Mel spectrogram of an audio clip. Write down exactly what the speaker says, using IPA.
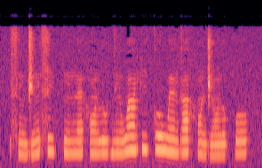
s ĩ˨ d͡ʒ ĩ˨˦ s i˦ k ĩ˧ n ɛ̃˧ h ɔ̃˧ l u˧ d ĩ˧ w ã˦ k i˦ k o˦ w ɛ̃˦ ɡ a˦ h ɔ̃˧ d͡ʒ ɔ̃˨ l o˨˦ k͡p o˦

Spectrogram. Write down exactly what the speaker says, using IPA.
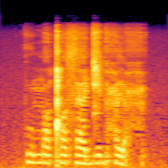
k u m ɒ ǃ ɒ s æ d͡ʑ e ɡ i ħ e ħ

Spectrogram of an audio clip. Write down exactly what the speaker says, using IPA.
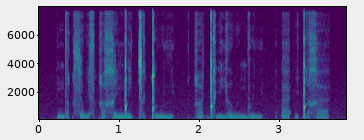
n d a q s u w i s q ʌ χ i ŋ͡ǃ i lʲ ǀ ʌ ǃ u lʲ | q a ǃʼ i j ʌ w ɯ ŋ ɡ u lʲ | ʔ a ʔ i ǃ ɯ χ a

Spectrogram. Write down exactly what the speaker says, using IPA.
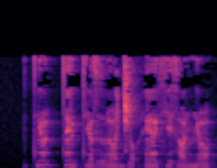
tʲ õ tː ɛ̃ lʲ tʲ ɔ z r õ ə̯ d͡ʑ o h ẽ ə̯ sʲ e z ɔ̃ nʲ õ

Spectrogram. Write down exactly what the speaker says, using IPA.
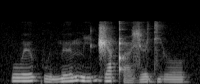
w ø˧˥ kʷ i˩ m ø˧˥ m i˧˥ d͡ʒ i˧˥ qʼ ø˩ z ø˧ tʲ oː˧

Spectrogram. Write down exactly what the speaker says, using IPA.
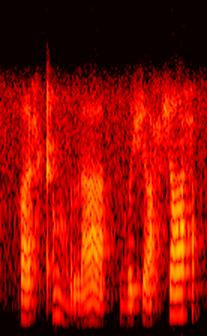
q i˨˩˦ ħ kʼ ɑ̤˥˩ r a˩˧˩ | t ɔ̤˩ ʊ̯ ʃ ʌ˨˩˦ ħ ʃ ɑ˥ ħ

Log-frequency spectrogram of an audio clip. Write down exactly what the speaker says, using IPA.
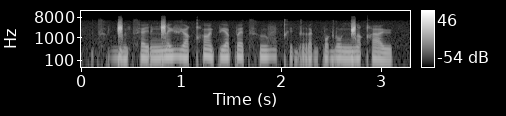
t͡sʰ ə ɡ͡ǁ ə̃ t͡sʰ ɛ i̯ ɾ ə ŋ͡ǁ e vʲ o i̯ qʰ ũ i̯ pʲ a p ɛ t͡sʰ ɯ v o kʰ e ɡ r a ɡ p ʌ ɡ ɾ o u̯ ŋ͡ǁ ɯ qʰ e y̯

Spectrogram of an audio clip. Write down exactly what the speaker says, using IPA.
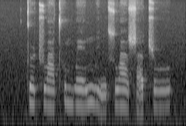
t̪ u˧˥ ʈ͡ʂ w ä˧˥ t̪ʰ u˧ m w e˧˥ ɪ̯ m ḭ˨˩ ŋ s w ä˥˩ ʂ ä̰˨˩ ʈ͡ʂ u˥

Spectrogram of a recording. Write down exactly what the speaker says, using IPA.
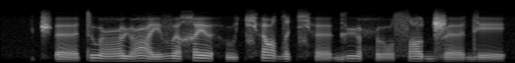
t͡ʃʼ ɜ˧˩˧ t u˦˨ ʕ ʉ˧˩˧ ʕ e˩˧ v ə˧˩˧ χ e˦˨ ə̯ h u˩˧ t͡ɕʰ ɜ˦˨ dˤ ə˦˨ t͡ɕʰ ɜ˩˧ ɡ ʉ˦˨ ħ u˩˧ sˤ ɜ˦ ɖ͡ʐ ɜ˧˩˧ d e˦˨

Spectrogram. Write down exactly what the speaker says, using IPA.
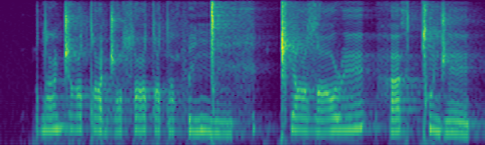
dˤ ẽ ɭ d͡ʒ ɑ̤ ɐ̯ tˤ ɛ d͡ʒ u sˤ y ɐ̯ tˤ ø tˤ ĩ f i ŋ͡ǀ i x | ǁ i ɐ̯ zˤ e ɹ ẽ | h a x ǀ ũ d͡ʒ ẽ

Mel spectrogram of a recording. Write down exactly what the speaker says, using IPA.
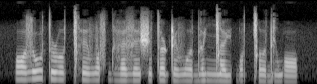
ɔ z u t ɹ ɤ ǀʰ e v ɔ s dʱ ɛ z e ʃ e t œ ʈ e v ɤ d ə j ŋ͡ǀ ɛ j ɓ ɔ ǀ ɤ d i w ɔ

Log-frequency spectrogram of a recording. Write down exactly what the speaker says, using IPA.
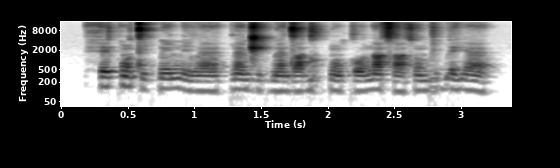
h e˦ k ũ˦˨ t i˨ k͡p ĩ˧ n i˨ l ɛ̃˧ | ɾ ɛ̃˧ d͡ʒ i˨ ɡ͡b ɛ̃˨ d a˨˦ ɡ u˦˨ k͡p ũ˨ k o˨˦ n ã˦˨ s ã˨ s ũ˧ b i˦ b e˦ j ɛ̃˦˨

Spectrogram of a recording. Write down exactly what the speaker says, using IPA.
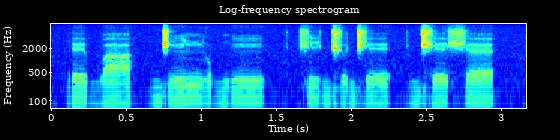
ɾ e˨ b a˨ | d͡ʒ ĩ˨˦ ɲ ʊ˨ b ĩ˦ | t͡ʃ i˦˨ d͡ʒ ʊ˨ d͡ʒ e˨ | d͡ʒ e˨ ʃ ɛ˦

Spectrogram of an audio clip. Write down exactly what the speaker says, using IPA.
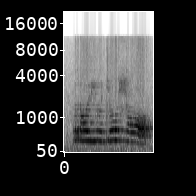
r ɔ y̯ j ɯ dʲ o ʑ ɔ

